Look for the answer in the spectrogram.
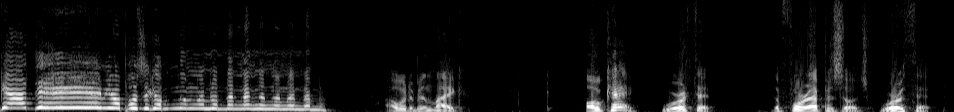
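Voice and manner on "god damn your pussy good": very high squeaky squeal, very slow, stretched-out "good". Imagining a scene where Chris Tucker says the line: Chris Tucker impression. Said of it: "Chris Tucker went like this".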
